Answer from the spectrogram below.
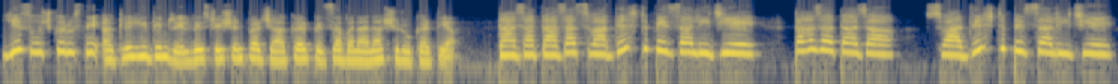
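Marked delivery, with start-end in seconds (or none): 5.0-11.1 high, drawn-out street vendor call; hawker calling out. Acted. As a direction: call out slowly to passers-by like a vendor. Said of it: "اس طرح آواز دے کر". (اونچی، کھینچی ہوئی پھیری والے کی پکار)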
